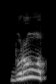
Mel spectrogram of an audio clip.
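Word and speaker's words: brought: كماسين بريوت سترونج الجي هنا اليو والجي والاتش ماتنطقوش بروت على طول بروت سترونج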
